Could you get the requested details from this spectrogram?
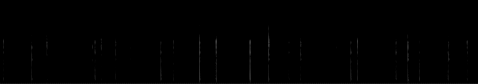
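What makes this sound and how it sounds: Long acrylic nails rapidly scratch and tick against the metal mic capsules of a small black handheld Tascam recorder. About twenty short, sharp, bright clicks sound at an uneven pace, each dying almost instantly, over a quiet, steady low hum.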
